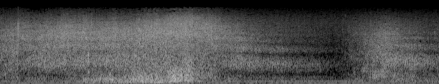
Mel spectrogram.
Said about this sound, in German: Die Brandung.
